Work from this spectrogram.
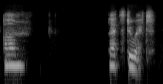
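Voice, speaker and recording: A woman's voice: high voice, flat delivery, very slow, a little mellow, slightly rough, exaggerated voice. A woman playing an earnest, troubled young heroine in a sci-fi play reading. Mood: hesitant. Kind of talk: reader's theatre acting.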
